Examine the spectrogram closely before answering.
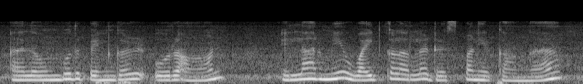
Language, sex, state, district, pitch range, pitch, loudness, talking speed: Tamil, female, Tamil Nadu, Kanyakumari, 200-255 Hz, 220 Hz, -13 LUFS, 105 wpm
